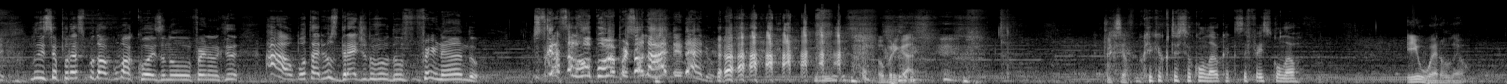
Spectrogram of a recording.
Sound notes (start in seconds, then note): 6.3 laughs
